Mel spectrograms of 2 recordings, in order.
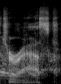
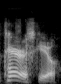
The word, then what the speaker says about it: tarrasque: don't mind overwhelming weight it's not pronounced task you know it's tarrasque right I was always like when I was first learning DB was like oh this is a Terrace keel well it's like if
